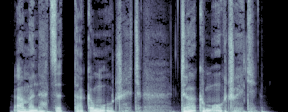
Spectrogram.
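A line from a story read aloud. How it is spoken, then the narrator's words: Moaning. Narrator (Ukrainian): простогнав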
